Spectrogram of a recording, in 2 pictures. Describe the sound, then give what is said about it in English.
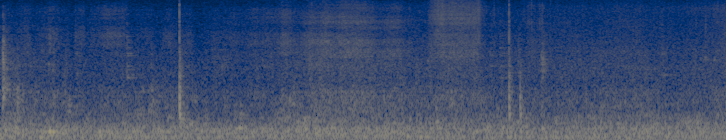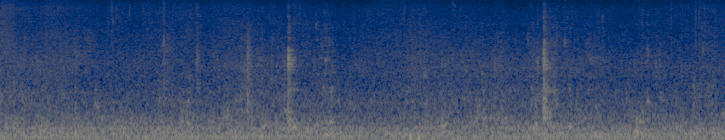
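A boat moves steadily through water as rain starts, with a constant low engine drone and rushing wash, plus occasional light clicks and ticks. No one speaks. “Boat to the right.”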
